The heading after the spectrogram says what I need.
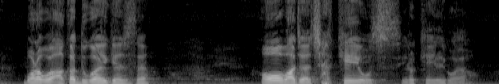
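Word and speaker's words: Ζακχαῖος: 읽으면은 제가 이렇게 영어를 잘하진 못하지만 그냥 이렇게 발음만 들어주세요. 아니 그러니까 말만 들어주세요. 뭐라고 아까 누가 얘기하셨어요? 맞아요. 자케이오스 이렇게 읽어요.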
